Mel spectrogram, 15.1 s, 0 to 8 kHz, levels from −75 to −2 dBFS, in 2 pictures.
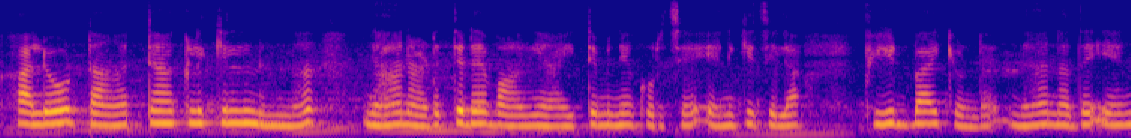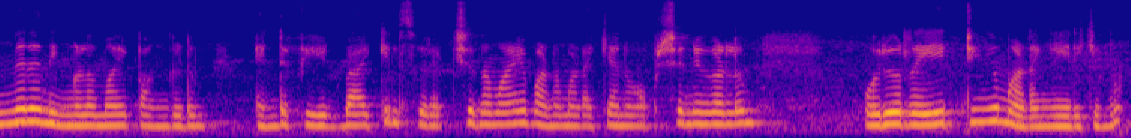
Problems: none marked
